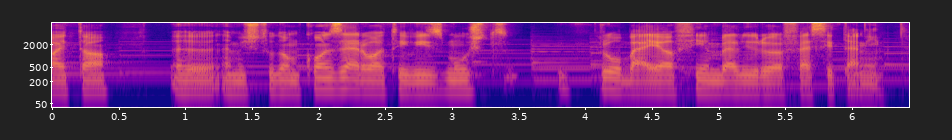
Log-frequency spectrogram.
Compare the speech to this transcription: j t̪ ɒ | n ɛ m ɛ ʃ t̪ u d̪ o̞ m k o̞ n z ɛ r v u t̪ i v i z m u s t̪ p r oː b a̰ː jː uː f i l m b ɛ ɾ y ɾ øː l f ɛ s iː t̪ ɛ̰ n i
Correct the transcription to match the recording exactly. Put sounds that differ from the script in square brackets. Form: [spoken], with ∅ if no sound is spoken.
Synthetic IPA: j t̪ ɒ | n ɛ m [i] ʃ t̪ u d̪ o̞ m k o̞ n z ɛ r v [ɒ] t̪ i v i z m u [ʃ] t̪ p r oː b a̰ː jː [ɒː] f i l m b ɛ [l] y ɾ øː l f ɛ s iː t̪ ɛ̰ n i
